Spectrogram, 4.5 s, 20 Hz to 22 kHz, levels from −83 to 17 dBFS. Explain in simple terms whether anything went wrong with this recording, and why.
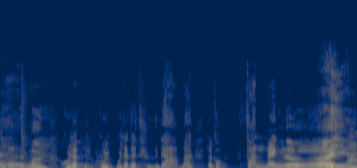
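Nothing stood out as wrong when listening to this speech recording.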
